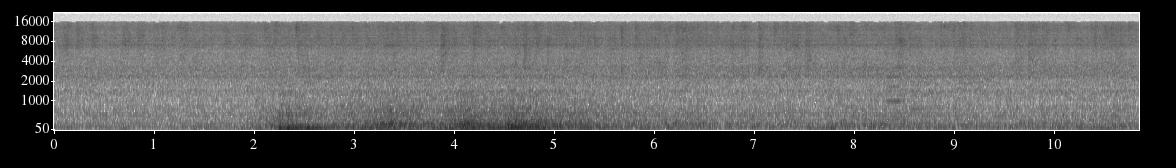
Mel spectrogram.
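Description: Thunder: a rumble breaks in suddenly about two seconds in, swells a second time a couple of seconds later, then rolls away over a few seconds, over a steady background hiss.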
